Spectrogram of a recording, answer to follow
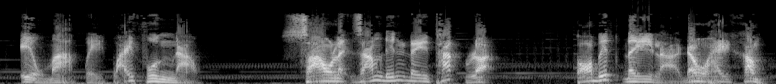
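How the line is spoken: Stern forceful voice. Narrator (Vietnamese): Ông gằn giọng đanh thép

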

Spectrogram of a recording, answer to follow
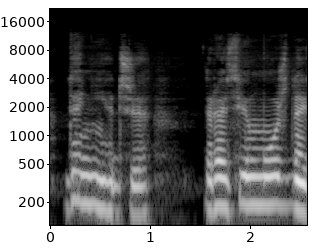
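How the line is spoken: Frightened. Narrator (Russian): испугалась Поля

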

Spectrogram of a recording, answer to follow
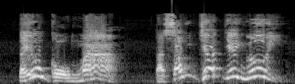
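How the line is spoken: Shouting in unison. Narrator (Vietnamese): bọn chúng cùng quát lên

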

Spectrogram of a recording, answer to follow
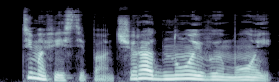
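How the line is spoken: Weary pleading. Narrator (Russian): устало попросила Маргарита Тихоновна

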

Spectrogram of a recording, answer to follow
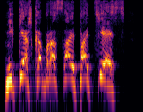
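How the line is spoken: Angry shout. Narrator (Russian): злобно крикнул Асташа

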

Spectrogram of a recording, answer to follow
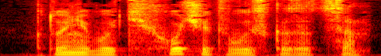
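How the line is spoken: Plain. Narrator (Russian): спросил, наконец, командир

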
